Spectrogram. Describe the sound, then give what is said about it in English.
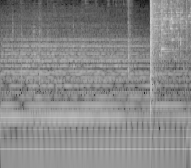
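An Ediphone recording cylinder is smashed, a single sudden crack and shatter with brittle scattering fragments, after a stretch of steady low electrical hum that continues underneath. “That Ediphone cylinder you have there, that's all that's left of him.”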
